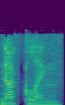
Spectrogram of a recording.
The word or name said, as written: knuckling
